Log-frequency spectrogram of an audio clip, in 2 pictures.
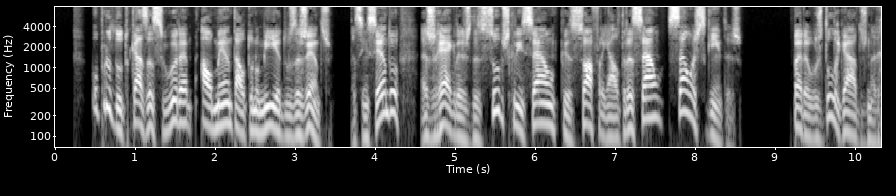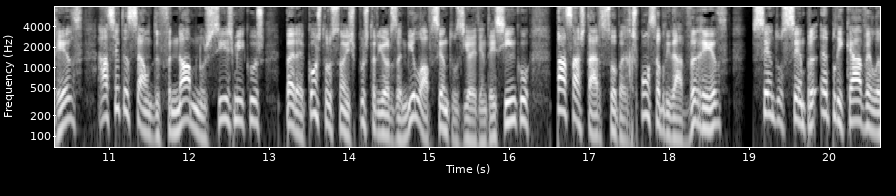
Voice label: portuguese europe male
